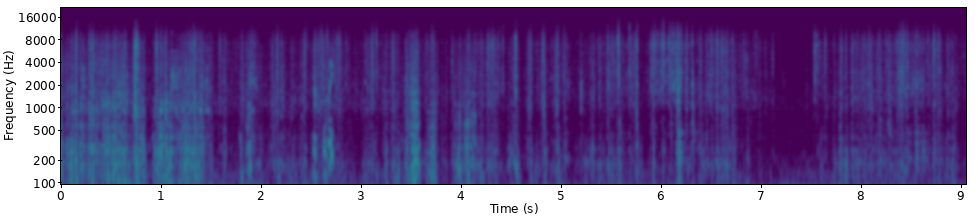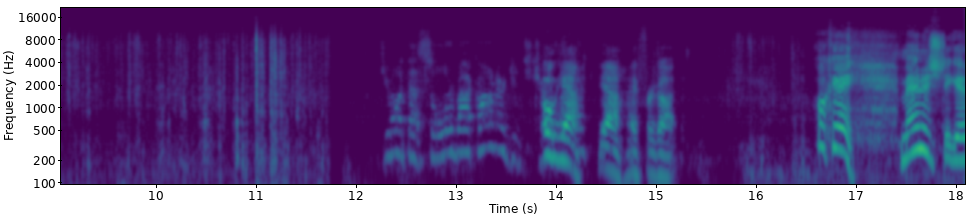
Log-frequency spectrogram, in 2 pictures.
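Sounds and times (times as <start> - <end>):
wires rustling behind plastic trim: 0.0 - 11.8.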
